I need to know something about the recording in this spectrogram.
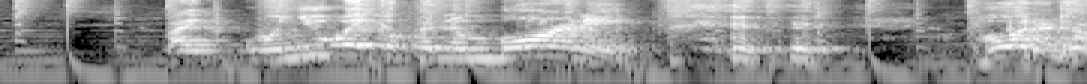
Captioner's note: laughing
